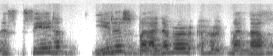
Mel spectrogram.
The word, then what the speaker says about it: Sid Yiddish: name correctly yes uh it is sid yiddish uh some people call me siddish but um sid is just fine okay i just saw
